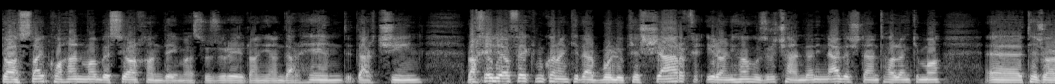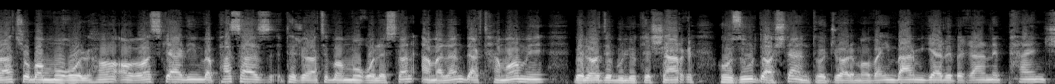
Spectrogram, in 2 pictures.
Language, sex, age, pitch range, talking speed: Persian, male, 40-59, 105-125 Hz, 165 wpm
